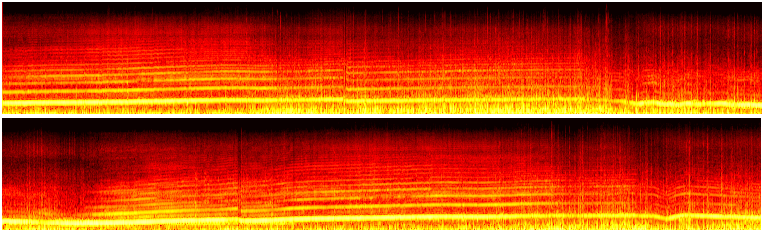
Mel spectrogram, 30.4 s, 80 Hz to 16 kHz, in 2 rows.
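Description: Kawasaki ZX-6R 636 inline-four engine running hard on a track lap, recorded onboard with wind rushing past the microphone. The revs climb with a short dip for a gear change about seven seconds in, fall away unsteadily through the middle, then climb again, with another brief dip near the end.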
